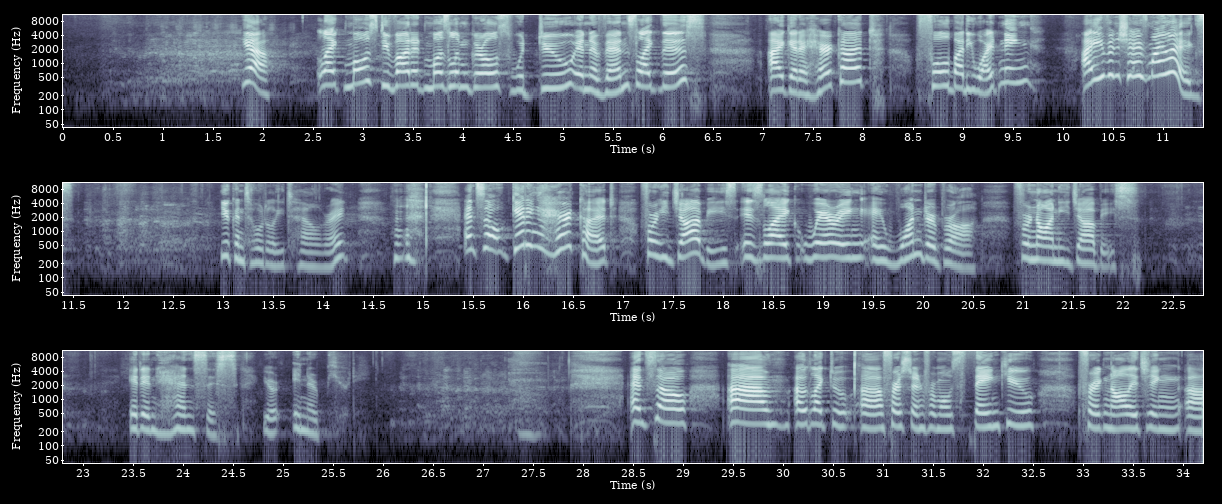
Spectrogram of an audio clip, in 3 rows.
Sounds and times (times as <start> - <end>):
Narration, monologue: 0.2 - 34.2
Female speech, woman speaking: 1.8 - 6.4, 7.1 - 11.5, 13.0 - 14.3, 15.4 - 22.2, 23.5 - 25.6, 28.5 - 34.2.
